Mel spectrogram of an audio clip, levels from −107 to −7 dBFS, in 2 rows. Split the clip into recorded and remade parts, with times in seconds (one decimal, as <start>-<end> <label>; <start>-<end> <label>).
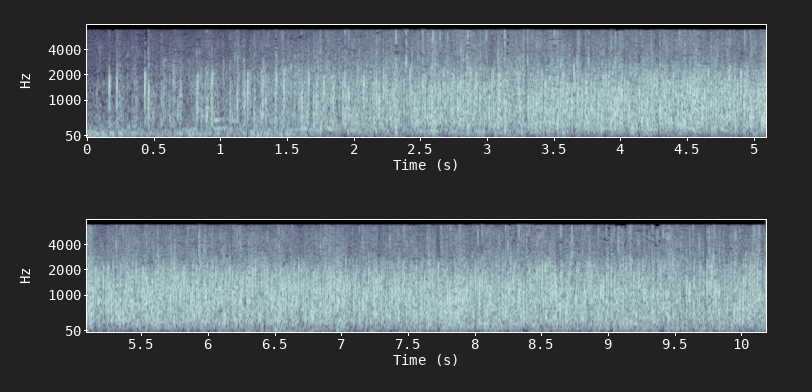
0.0-10.2 recorded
